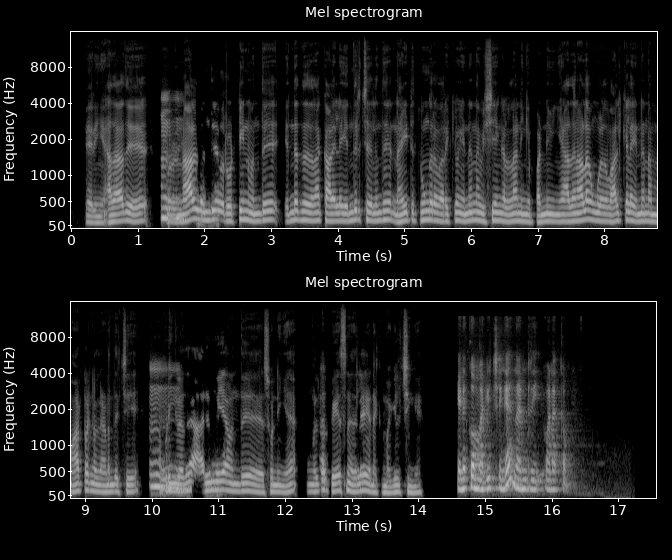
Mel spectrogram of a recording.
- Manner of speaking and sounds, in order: other background noise; in English: "ரொட்டீன்"; tapping; static
- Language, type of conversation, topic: Tamil, podcast, பணியில் முழுமையாக ஈடுபடும் நிலைக்குச் செல்ல உங்களுக்கு உதவும் ஒரு சிறிய தினசரி நடைமுறை ஏதும் உள்ளதா?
